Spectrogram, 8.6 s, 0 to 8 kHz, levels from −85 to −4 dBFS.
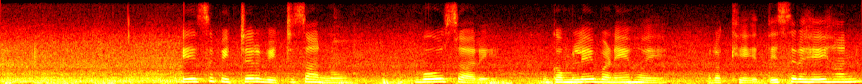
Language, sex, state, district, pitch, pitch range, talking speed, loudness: Punjabi, female, Punjab, Kapurthala, 225 Hz, 190-255 Hz, 90 wpm, -14 LUFS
